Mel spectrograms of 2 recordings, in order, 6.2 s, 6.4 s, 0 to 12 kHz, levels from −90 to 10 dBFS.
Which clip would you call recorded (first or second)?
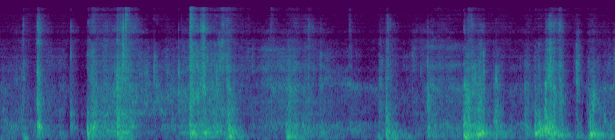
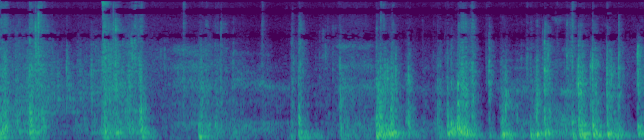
second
